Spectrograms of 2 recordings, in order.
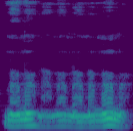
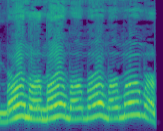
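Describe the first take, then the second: First: It is said quietly. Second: It is said loudest of all.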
